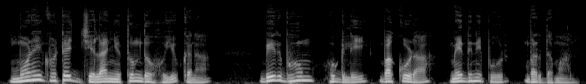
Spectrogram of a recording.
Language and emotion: Santali, neutral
